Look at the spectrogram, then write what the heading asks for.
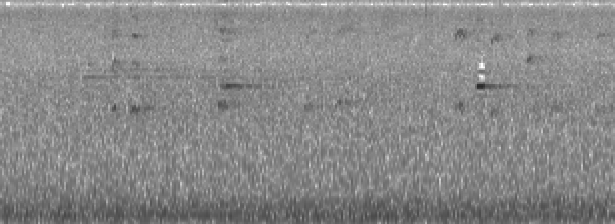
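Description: Steady, heavy rain falling on trees and rooftops, with birds giving short high chirps now and then; one sharp call nearly five seconds in stands out as the loudest sound.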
